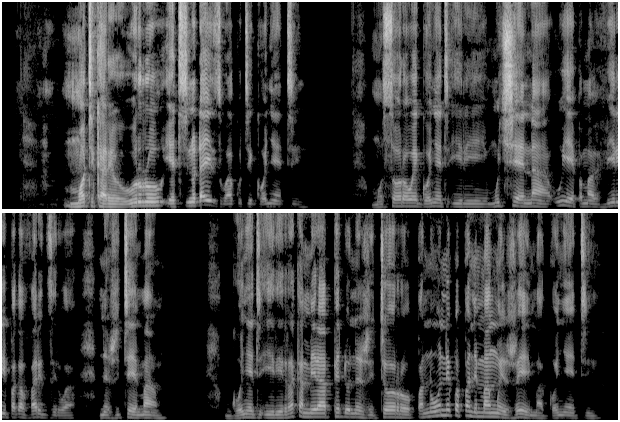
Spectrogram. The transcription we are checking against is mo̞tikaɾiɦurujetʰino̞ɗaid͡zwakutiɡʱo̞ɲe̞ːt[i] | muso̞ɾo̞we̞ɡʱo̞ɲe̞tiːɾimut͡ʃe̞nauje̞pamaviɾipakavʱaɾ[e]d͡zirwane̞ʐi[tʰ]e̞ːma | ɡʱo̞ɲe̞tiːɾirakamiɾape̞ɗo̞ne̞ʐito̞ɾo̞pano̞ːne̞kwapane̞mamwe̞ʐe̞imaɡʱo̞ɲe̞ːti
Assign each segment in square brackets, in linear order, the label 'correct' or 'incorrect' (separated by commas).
correct, incorrect, incorrect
